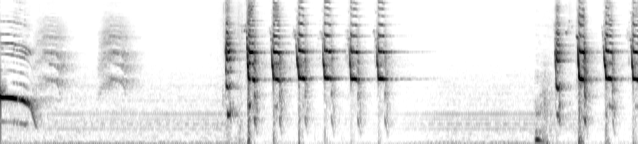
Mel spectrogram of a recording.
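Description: A Moluccan cockatoo gives loud, harsh screeches in two bursts, six rapid calls and then four more, after a few softer squawks at the start.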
